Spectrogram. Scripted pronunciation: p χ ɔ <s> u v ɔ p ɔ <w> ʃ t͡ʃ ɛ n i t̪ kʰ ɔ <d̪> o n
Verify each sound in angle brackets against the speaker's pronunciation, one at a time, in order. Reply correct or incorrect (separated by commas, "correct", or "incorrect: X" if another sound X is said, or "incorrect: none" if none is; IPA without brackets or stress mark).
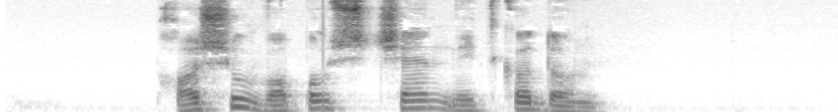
incorrect: ʃ, correct, correct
